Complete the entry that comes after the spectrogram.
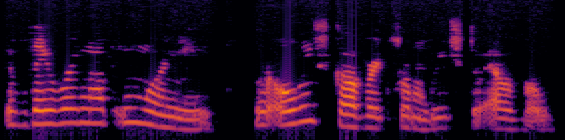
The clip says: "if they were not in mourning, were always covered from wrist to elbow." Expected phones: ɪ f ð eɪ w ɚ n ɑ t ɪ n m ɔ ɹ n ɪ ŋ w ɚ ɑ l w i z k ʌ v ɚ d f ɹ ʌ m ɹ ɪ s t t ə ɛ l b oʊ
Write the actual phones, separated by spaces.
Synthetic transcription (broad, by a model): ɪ f ð eɪ w ɚ n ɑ t ɪ n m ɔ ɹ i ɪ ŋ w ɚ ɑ l w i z k ʌ v ɚ d f ɹ ʌ m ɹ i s t t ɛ l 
